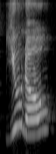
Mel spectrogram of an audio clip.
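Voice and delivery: a hammed-up emphatic Gus. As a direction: insist it is obvious. Gus quoted in recap.

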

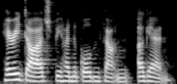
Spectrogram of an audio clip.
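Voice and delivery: ordinary delivery

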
